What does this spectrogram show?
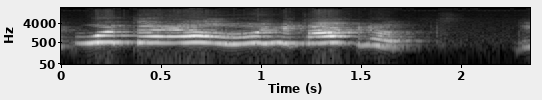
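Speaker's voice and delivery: high, loud alarmed husband; husband jolted awake by shouting; startled husband. Retold or imitated. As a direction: bark it like a man woken abruptly. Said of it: "He's like".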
